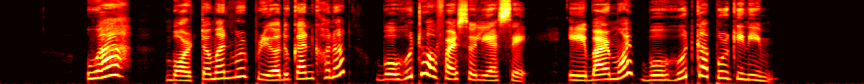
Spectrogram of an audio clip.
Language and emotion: Assamese, surprised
